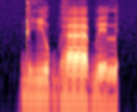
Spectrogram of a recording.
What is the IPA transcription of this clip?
ɖʱ i u̯ bʱ æː b e l

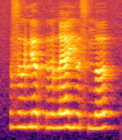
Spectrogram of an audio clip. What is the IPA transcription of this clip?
z ɯ lʲ ə h ɨ l ɛ j ɨ s ŋ ə

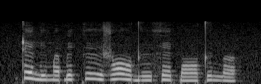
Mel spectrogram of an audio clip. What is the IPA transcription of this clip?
ʈ ɛ n e m ɐ ɓ ɛ k ɘː z ɔː d̪ ɘː x ɛ k͡p ɔː t̪ ɘ ŋ ʌ

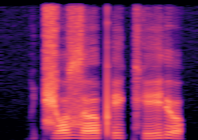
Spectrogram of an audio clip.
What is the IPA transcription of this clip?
t͡ɕ ɔ z ʌ pʼ e kʰ e ɾʲ ɔ

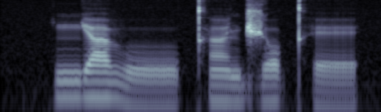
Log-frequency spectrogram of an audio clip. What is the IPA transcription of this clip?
ɲ a˦ β oː˨ kʰ ã˦ d͡ʒ ɔ˦ kʰ ɛ˦

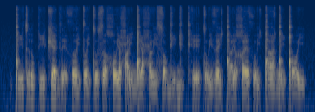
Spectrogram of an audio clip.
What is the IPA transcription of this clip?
ǃ i t r u k i t͡ʃ ɛ ɡ r ḛ θ ɤ j t̪ ɤ j t u s ɤ χ u j ħ a̰ j ŋ͡ǃ e ħ ɯ j s ɔ ɡ i ɡ i kʰ ḛ t o̰ j ð ɛ j ǃ a̰ j χ ɛ θ o̰ j ǃ a ŋ͡ǃ i ǃ ɔ j

